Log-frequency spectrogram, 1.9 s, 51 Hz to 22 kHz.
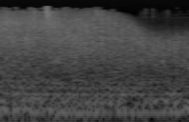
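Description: Bf 109 E-3 cannon fire in War Thunder, a dense continuous rumbling roar of rapid shots blending with engine noise, loud and sustained for the whole stretch, with the high end thinning slightly near the end.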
